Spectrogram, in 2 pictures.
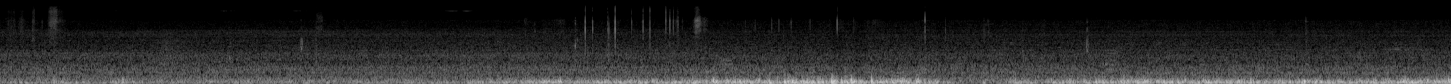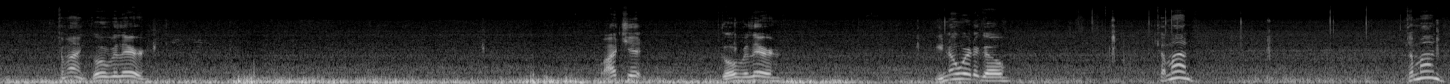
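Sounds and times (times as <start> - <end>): vehicle rumble: 0.0 - 29.0
wind buffeting microphone: 0.0 - 29.0.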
